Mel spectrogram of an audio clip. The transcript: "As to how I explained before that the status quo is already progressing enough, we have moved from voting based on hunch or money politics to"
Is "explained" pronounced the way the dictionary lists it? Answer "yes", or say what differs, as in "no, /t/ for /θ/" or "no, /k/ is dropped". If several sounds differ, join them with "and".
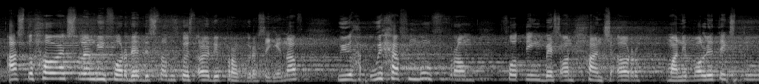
no, /p/ is dropped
